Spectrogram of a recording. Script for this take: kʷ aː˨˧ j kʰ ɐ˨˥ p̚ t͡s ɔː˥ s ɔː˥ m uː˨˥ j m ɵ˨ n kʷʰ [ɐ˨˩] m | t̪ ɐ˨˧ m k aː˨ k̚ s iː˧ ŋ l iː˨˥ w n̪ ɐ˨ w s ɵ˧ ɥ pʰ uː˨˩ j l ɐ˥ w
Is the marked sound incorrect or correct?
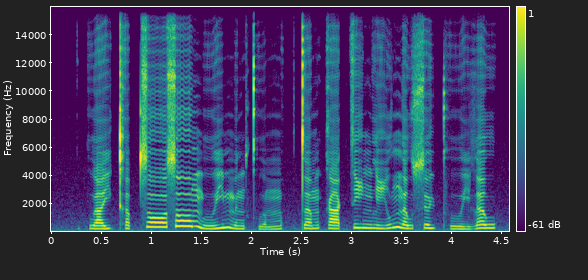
incorrect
